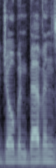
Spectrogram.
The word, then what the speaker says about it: Jobin-Bevans: to bring a good friend of mine sandy jobin bevins on the show tonight ladies and gentlemen put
